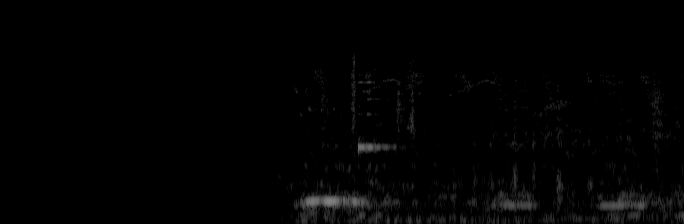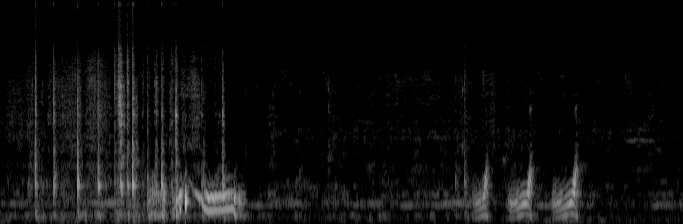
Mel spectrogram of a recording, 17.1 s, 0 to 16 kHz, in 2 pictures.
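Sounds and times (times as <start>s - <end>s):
pigeon cooing: 3.7s - 5.1s, 5.8s - 17.0s
pigeon sharp clicks: 8.9s - 11.6s.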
